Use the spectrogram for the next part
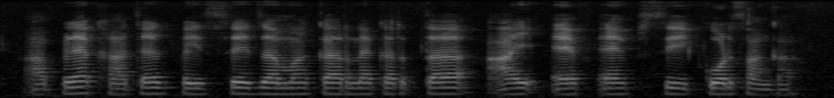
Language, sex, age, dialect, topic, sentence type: Marathi, male, 18-24, Standard Marathi, banking, statement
